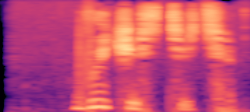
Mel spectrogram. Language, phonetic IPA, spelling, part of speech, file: Russian, [ˈvɨt͡ɕɪsʲtʲɪtʲ], вычистить, verb, Ru-вычистить.ogg
- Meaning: 1. to clean (out, up, off) 2. to deseed, to remove the pips from something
